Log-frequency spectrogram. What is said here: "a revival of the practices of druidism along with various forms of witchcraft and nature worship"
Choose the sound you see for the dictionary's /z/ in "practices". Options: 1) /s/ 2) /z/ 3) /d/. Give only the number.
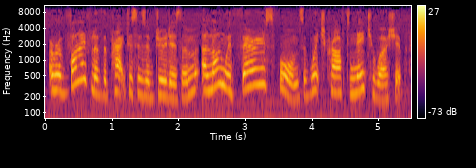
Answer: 2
